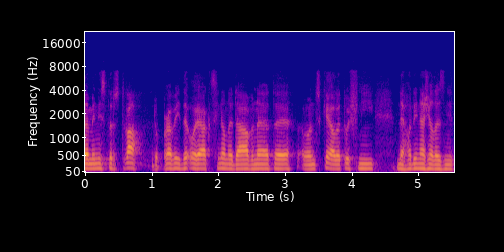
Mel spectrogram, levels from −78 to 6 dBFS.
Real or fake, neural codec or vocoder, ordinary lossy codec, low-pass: fake; codec, 16 kHz, 0.5 kbps, X-Codec, WavLM features, trained on Multilingual LibriSpeech; Opus, 32 kbps; 7.2 kHz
